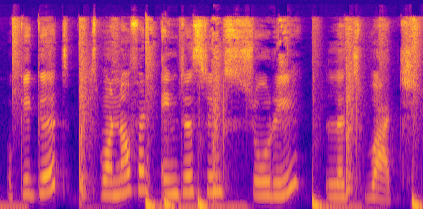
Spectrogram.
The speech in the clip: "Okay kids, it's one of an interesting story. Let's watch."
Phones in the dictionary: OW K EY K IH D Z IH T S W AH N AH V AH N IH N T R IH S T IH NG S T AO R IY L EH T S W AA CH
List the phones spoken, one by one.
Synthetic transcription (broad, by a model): OW K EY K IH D IH T S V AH N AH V AH N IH N T R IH S T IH NG S T AO R IY L EH T S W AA CH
